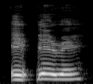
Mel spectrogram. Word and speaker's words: ekpere: Pray is kpee ekpere. Then the past tense is kpere ekpere. It's important to pronounce it well. The sound there is pi. That double consonant pi. KP is pronounced as pi. Ekpere.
